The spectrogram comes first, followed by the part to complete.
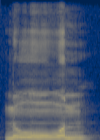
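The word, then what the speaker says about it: ن: Ini semua dibaca 6 harokat. Berapa? 6 harokat, 6 ketukan. Makanya dibaca panjang.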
